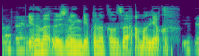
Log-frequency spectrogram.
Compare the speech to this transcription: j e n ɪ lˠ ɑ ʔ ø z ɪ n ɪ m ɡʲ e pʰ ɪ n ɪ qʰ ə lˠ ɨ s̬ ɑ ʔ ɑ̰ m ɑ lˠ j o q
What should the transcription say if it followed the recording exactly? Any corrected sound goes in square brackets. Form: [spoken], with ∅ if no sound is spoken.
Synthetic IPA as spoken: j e n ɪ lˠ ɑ ʔ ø z ɪ n ɪ [ŋ] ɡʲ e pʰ ɪ n ɪ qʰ ə lˠ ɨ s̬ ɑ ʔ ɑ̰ m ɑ lˠ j o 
